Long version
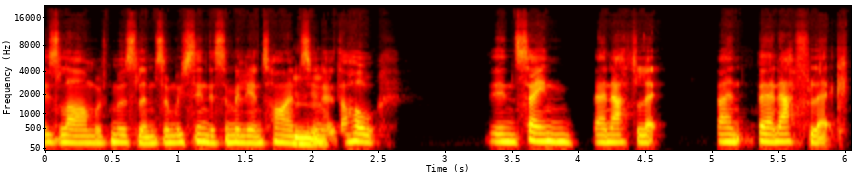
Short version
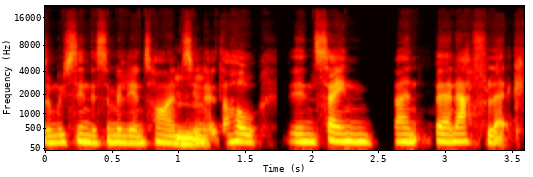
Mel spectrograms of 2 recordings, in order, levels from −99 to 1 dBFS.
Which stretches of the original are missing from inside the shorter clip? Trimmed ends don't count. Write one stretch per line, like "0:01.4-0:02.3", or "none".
0:02.6-0:03.2
0:04.0-0:04.9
